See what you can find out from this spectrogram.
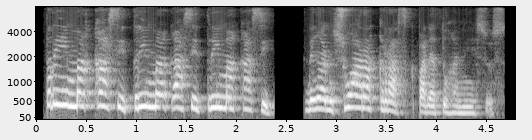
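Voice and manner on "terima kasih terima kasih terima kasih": healed leper crying thanks to Jesus, high; grateful shout. Retold or imitated. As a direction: call out thanks, pitched up high and fading down. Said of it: "teriakan dia lebih keras lagi".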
